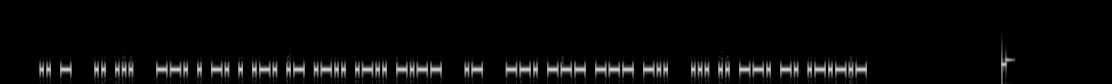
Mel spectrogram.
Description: Morse code, heard as a keyed tone, about 34 wpm, 700 Hz. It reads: IT IS GENERALLY A GOOD SIGN.
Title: Sentences from Top 1000 Words - Review Part 4 - 35wpm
